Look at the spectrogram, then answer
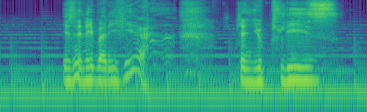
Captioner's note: laughs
